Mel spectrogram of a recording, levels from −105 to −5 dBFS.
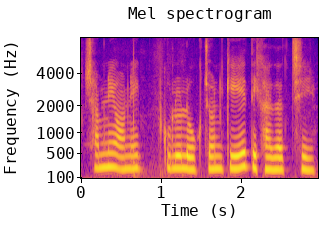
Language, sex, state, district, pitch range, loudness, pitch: Bengali, female, West Bengal, Alipurduar, 215-230 Hz, -15 LUFS, 220 Hz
